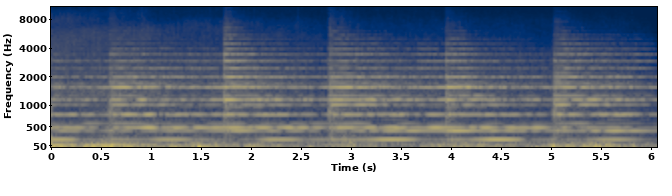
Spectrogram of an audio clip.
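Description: Church bell ringing, struck about once a second, each stroke ringing on into the next. A low rumble sits underneath.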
